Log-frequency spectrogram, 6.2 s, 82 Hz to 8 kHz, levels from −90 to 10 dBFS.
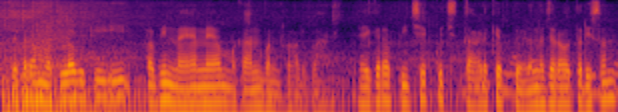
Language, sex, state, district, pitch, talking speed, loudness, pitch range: Bhojpuri, male, Bihar, Gopalganj, 120 Hz, 185 wpm, -21 LUFS, 110-135 Hz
